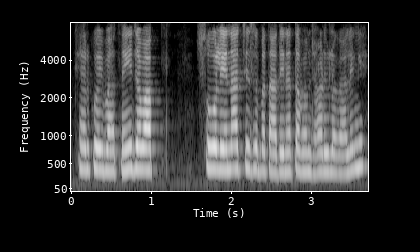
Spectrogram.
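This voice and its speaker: An educated young daughter-in-law lectures and needles in a very high voice, as a woman voices her. She nags about chores and defends herself when blamed. This is a cartoon household drama. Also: flat delivery, a little fast, fairly bright tone. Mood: preachy. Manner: nagging, preachy, defensive. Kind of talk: cartoon voice acting.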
